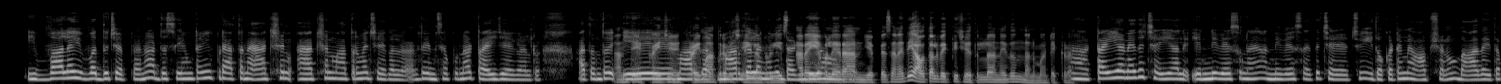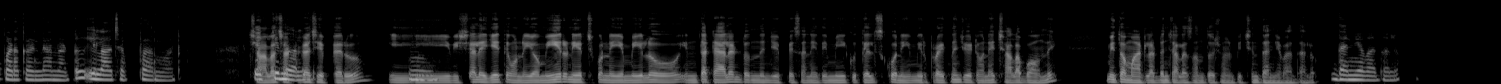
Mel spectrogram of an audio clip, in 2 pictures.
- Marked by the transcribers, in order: in English: "అట్ ద సేమ్ టైమ్"; in English: "యాక్షన్ యాక్షన్"; in English: "ట్రై"; in English: "ట్రై"; in English: "ట్రై"; in English: "ట్రై"; in English: "వేస్"; tapping; in English: "టాలెంట్"
- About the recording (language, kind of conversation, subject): Telugu, podcast, సొంతంగా కొత్త విషయం నేర్చుకున్న అనుభవం గురించి చెప్పగలవా?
